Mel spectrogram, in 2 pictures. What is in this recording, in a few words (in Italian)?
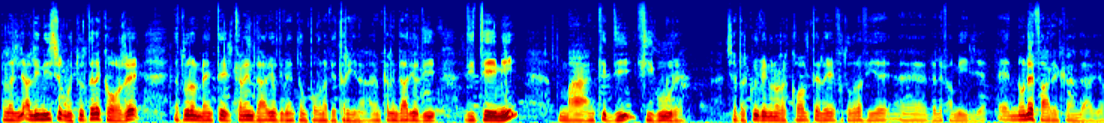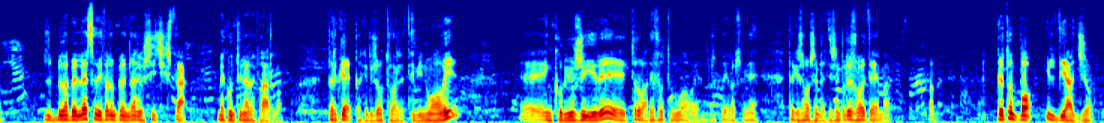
intervista breve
